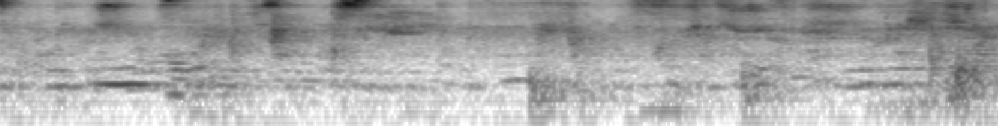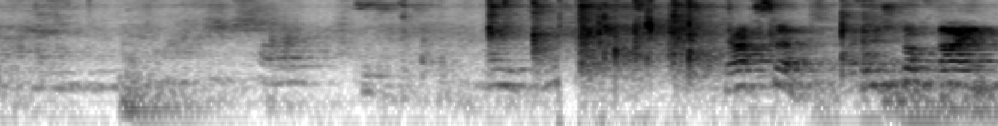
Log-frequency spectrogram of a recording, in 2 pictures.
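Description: Pupils in a school classroom break into applause, a dense burst of clapping rising near the end after a stretch of talking and shuffling.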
